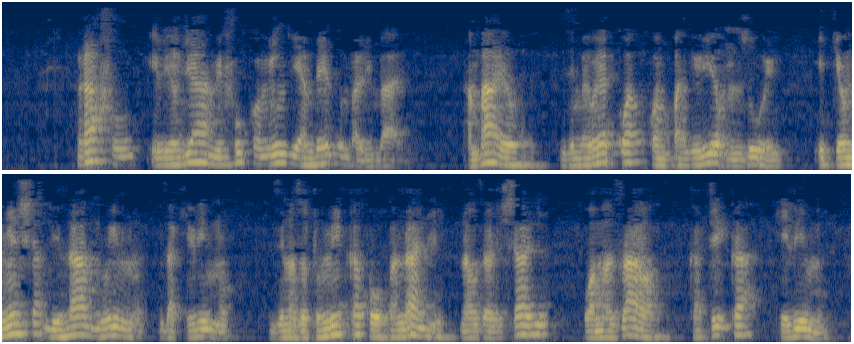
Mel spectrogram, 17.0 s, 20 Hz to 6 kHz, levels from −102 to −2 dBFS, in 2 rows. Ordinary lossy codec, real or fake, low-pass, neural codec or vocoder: MP3, 24 kbps; fake; 5.4 kHz; codec, 16 kHz in and 24 kHz out, 1.1 kbps, FireRedTTS-2 codec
